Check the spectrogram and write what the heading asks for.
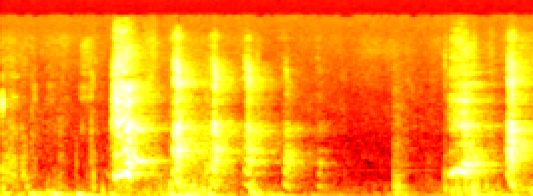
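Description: A man laughing hard in short, breathy bursts that die away a couple of seconds in, then start up again near the end.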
